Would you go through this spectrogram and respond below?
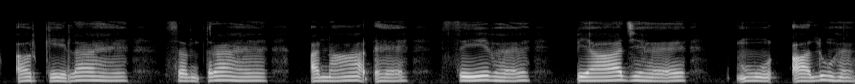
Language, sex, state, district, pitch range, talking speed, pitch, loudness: Hindi, female, Goa, North and South Goa, 165-185 Hz, 100 wpm, 175 Hz, -18 LUFS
